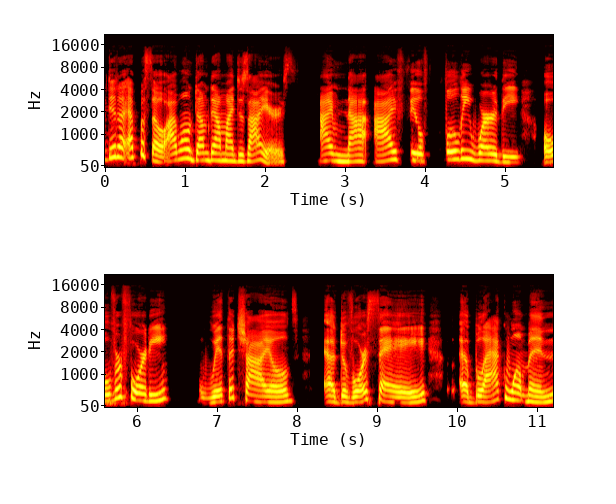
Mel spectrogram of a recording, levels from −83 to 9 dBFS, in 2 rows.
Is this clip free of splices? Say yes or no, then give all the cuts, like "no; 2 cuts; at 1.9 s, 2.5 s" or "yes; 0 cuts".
yes; 0 cuts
